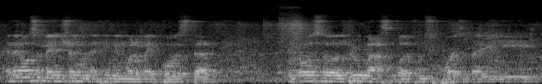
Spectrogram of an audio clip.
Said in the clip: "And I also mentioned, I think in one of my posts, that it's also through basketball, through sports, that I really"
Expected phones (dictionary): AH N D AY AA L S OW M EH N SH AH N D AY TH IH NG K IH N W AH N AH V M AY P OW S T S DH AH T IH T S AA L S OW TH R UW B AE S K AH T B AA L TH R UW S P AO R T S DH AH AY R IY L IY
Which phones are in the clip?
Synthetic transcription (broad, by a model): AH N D AY AA L S OW M EH N SH AH N D AY TH IH NG K IH N W AH N AH V M AY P OW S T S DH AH T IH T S AA L S OW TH R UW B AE S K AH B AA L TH R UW S P AO R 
